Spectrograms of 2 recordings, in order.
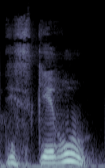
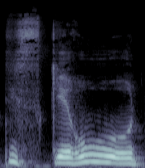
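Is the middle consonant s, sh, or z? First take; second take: s; z. First: The middle consonant is an s. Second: The middle consonant is a clear z. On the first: You will receive a reward. The speaker calls it wrong. "du mot Sahara" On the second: You will remember. The speaker calls it right. "Il faut bien marquer le Zayin de Tizkeru"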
